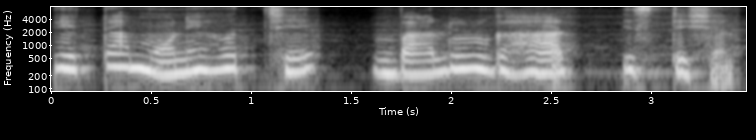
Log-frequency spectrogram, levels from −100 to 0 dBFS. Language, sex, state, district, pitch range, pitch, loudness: Bengali, female, West Bengal, Cooch Behar, 230-285 Hz, 260 Hz, -17 LUFS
